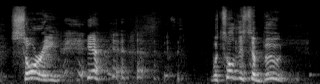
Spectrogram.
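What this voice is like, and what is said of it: Put-on Canadian accent. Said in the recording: “I'm rolling this for your accent chart. ... now I'm Canadian.”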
